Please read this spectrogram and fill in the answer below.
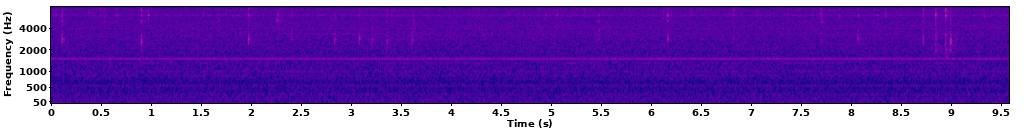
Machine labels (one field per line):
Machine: pump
